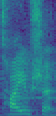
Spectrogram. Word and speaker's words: Taibhse: I still can't believe Taibhse is pronounced Taibhse. It's pronounced Taibhse.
